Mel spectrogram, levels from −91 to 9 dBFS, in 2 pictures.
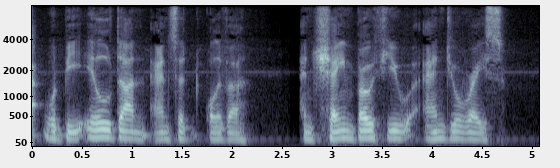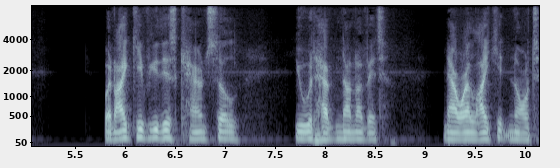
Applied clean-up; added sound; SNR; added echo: none; none; none; none.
